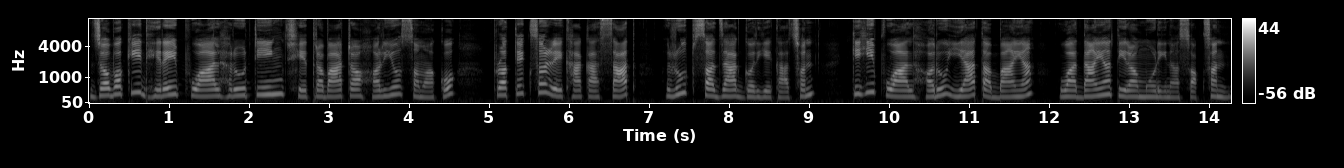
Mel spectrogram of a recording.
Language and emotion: Nepali, neutral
